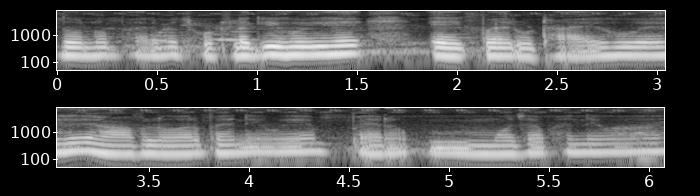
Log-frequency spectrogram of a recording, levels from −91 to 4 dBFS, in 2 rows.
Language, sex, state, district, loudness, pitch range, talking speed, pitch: Hindi, female, Delhi, New Delhi, -16 LUFS, 160-185 Hz, 225 wpm, 175 Hz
